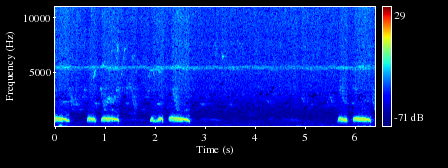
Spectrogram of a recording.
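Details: Spotted dove from Cà Mau cooing in the Vietnamese 'thổ 3 âm' three-note style for attracting wild doves: soft hollow paired notes then an extended downslurred coo, three phrases with a silent gap mid-way; faint hum.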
